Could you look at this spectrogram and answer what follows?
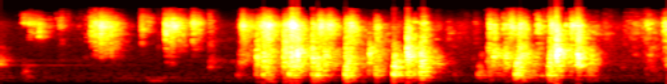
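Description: Gloved hands rubbing dry rub into racks of baby back ribs in foil-lined pans: irregular rustling and crinkling strokes, heaviest from about two seconds in.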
